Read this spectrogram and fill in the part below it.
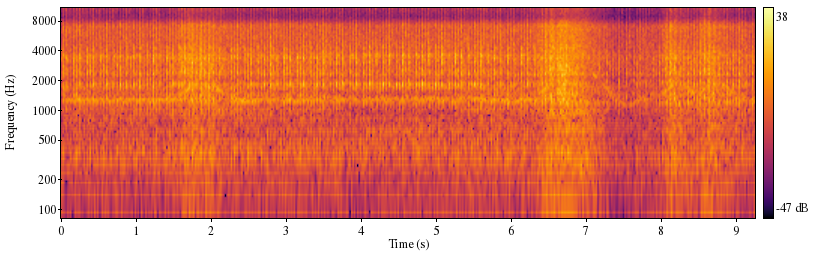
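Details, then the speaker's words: Land Rover Defender at idle, just fired up after fitting a replacement alternator with a rewired field wire (the previous one's rear bearing failed); battery charged about an hour. Alternator light is off and it runs true, but a faint high whine rides over the engine clatter from the belt-driven accessories; cause not yet pinned down. "And everything seems to be running pretty true. She has got a bit of"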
